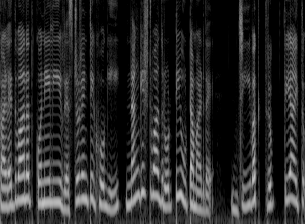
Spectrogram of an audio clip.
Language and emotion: Kannada, happy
